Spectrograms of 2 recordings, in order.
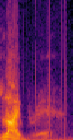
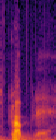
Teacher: here are some common words which suffer by being reduced in length as a syllable is dropped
